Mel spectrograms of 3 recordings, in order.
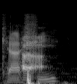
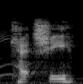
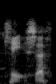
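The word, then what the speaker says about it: Cait Sith: But with in the game, because there are no accents or like they call them fadas over some of the letters, it's not accented that way. So it is Kate Sith in Final Fantasy VII.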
